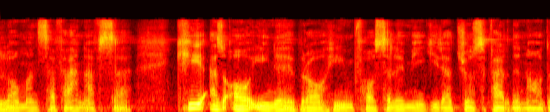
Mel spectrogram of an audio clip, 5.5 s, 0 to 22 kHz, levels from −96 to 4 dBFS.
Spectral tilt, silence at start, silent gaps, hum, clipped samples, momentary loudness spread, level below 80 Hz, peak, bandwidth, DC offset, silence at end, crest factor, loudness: -5 dB/octave; 0 s; none; none; under 0.1%; 8 LU; -46 dBFS; -2 dBFS; 11 kHz; under 0.1%; 0 s; 20 dB; -21 LUFS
